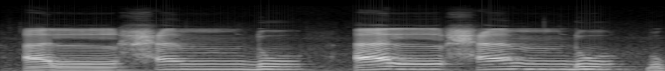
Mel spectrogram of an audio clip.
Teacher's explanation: Hai untuk kemudian ada mim sukun setelah minum sukun di sini ada huruf Dal maka tidak boleh dengung jadi harus dijelaskan saja disempurnakan matinya huruf mim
